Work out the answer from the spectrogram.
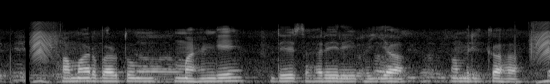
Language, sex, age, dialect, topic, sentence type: Chhattisgarhi, male, 18-24, Western/Budati/Khatahi, banking, statement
